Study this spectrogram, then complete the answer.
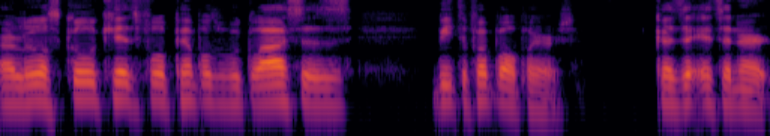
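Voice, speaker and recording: In a dry, close recording with a quiet background, a man speaks at a medium pitch in a dark, mellow tone with fairly even intonation. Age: 60s. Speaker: amateur arm wrestler and trapper. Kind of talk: casual monologue vlog. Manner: halting, with false starts and repetitions.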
